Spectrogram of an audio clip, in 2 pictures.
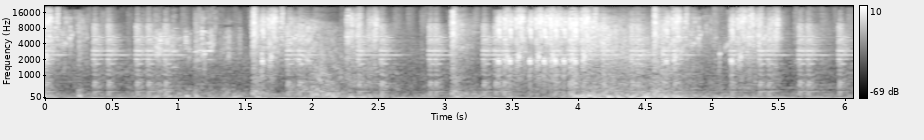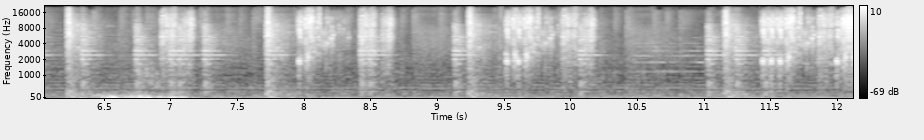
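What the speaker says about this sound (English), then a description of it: "the shotgun so far is absolutely amazing" Repeated shotgun blasts and impact crashes from the video game Wall World pound loudly and densely over a steady mechanical backdrop.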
